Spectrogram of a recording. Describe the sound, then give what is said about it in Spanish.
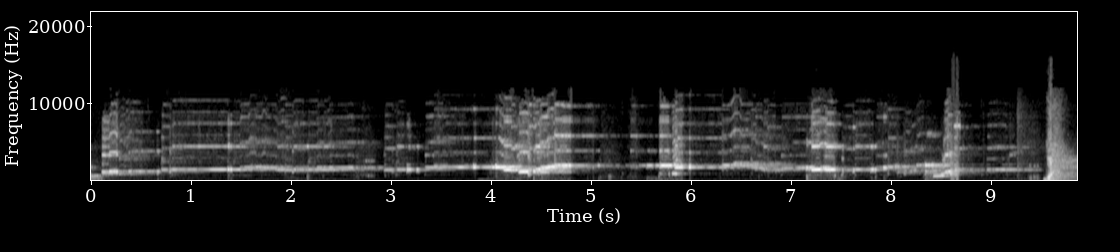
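The birthday song 'Las Mañanitas' played live for a listener's birthday on a high, breathy, whistle-like instrument, single notes gliding up and down for about ten seconds with no talking, ending in a soft low thump. “Y quiero tocar las la a Hassel, Margarita Castro, que es una escucha que siempre está aquí, una, una, eh, hoy es su cumpleaños, le voy a tocar rápido las mañanitas.”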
